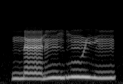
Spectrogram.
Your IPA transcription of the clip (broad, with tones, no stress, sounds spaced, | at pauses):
n ɛ˨ ɾ ĩ˧ ɡ ũ˦ j ĩ˦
